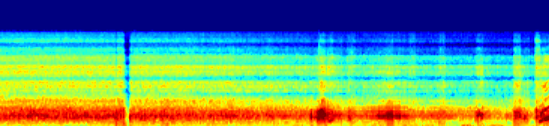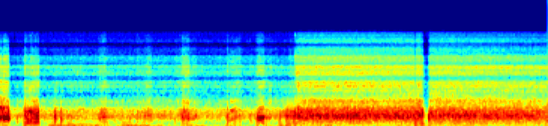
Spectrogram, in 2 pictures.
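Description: Spirit box, a radio sweeping through stations, giving out a steady hiss of static with short snatches of broadcast sound breaking through about four and seven seconds in.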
